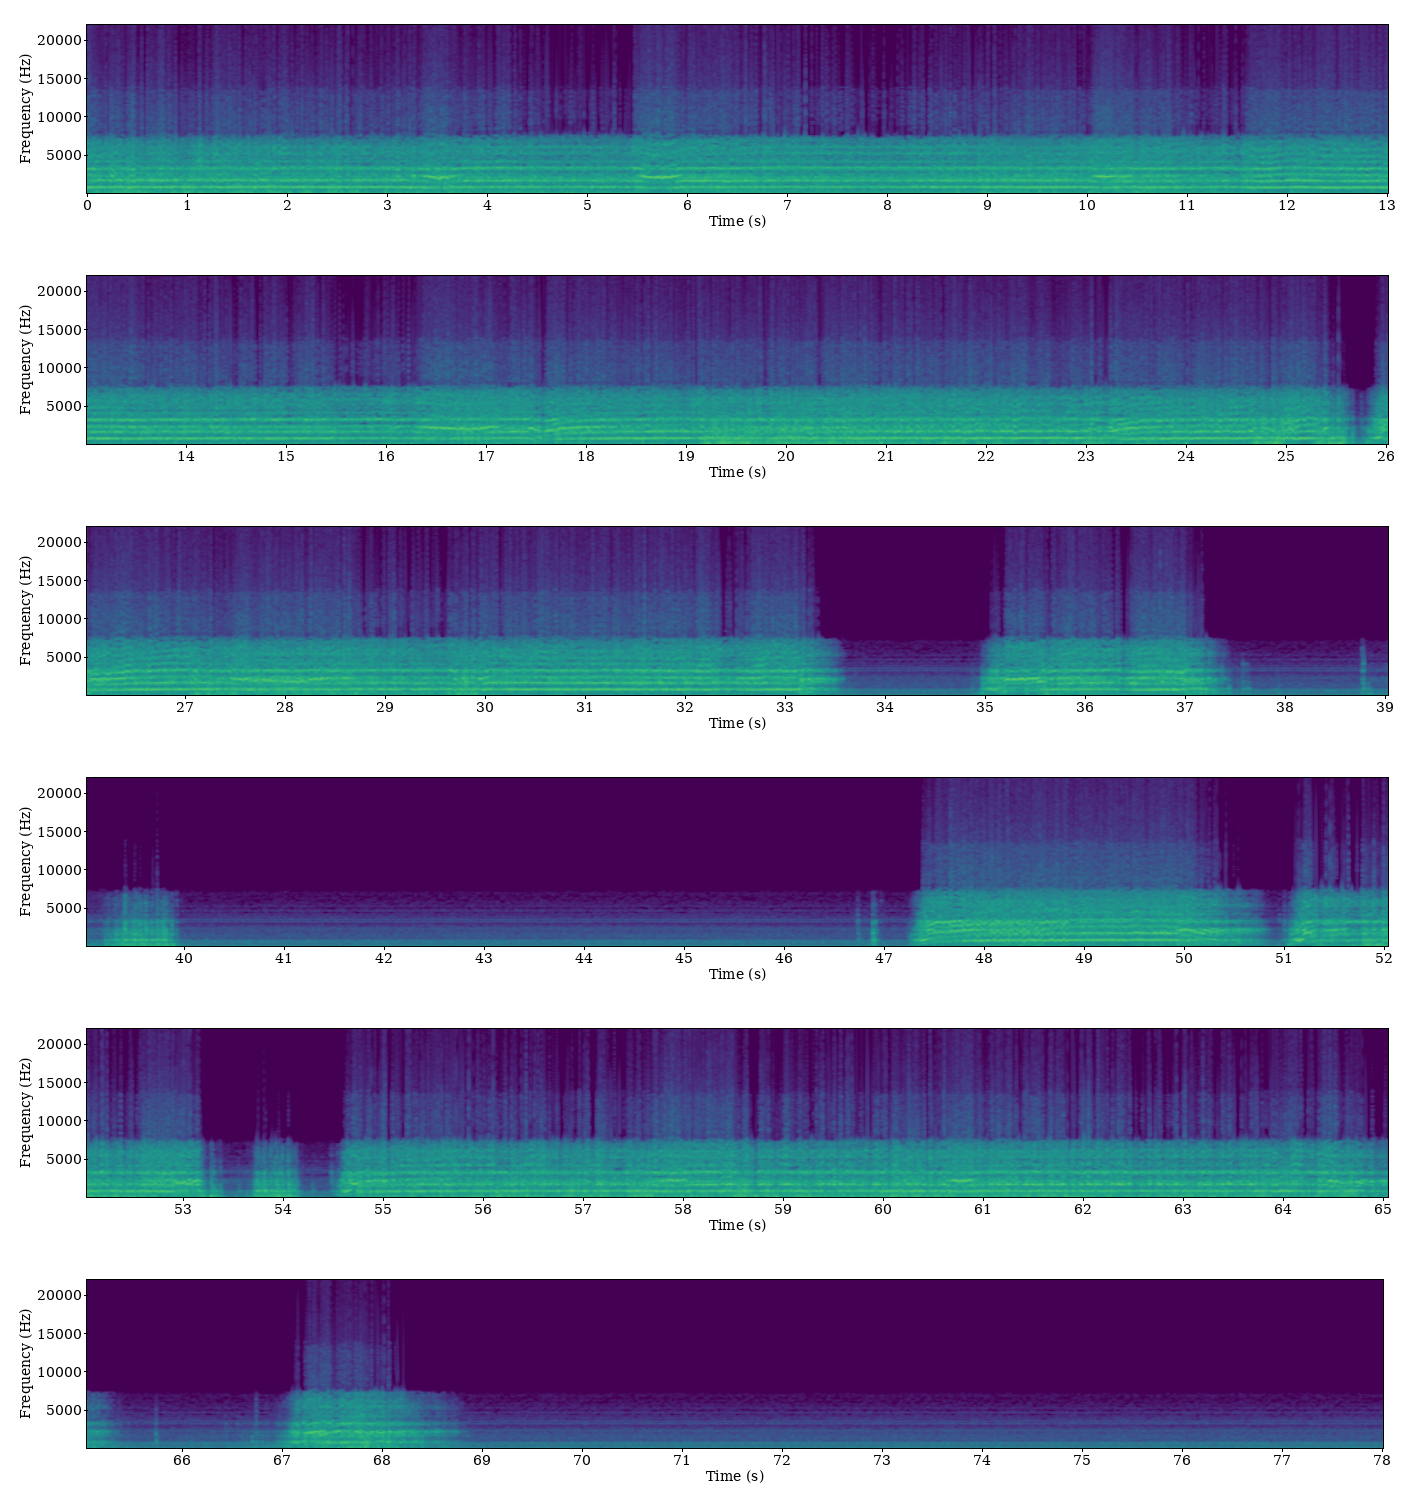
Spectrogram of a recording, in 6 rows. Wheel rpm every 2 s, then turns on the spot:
230, 230, 230, 230, 230, 220, 220, 220, 210, 220, 230, 220, 180, 190, 210, 220, 150, 60, 130, 10, 10, 0, 0, 30, 190, 90, 140, 120, 230, 230, 220, 230, 80, 40, 20, 0, 0, 0, 0.
38-42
